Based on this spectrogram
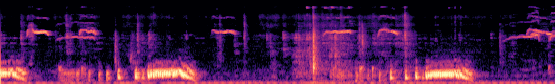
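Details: Deep, bubbling pigeon coos come in two strong swelling bursts with quieter pulsing coos between, backed by scattered high-pitched chirps, a sharp click and a low steady hum.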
